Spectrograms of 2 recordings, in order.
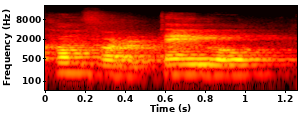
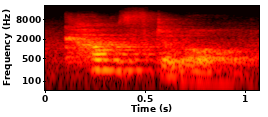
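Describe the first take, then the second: First: "comfortable" with a full "table" ending; mispronunciation demo. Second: "Comfortable" squeezed to KUMF-tuh-bul; correct pronunciation. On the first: Teacher showing learners what it's not, mispronounced. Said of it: "It's not". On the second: Teacher modelling the word for learners, correctly pronounced. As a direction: say "Comfortable" in three syllables, no O or R. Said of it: "you don't have to pronounce the O and the R". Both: Shown as a demonstration.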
